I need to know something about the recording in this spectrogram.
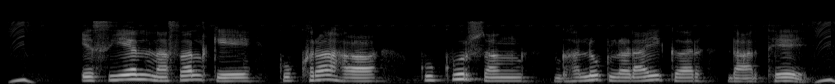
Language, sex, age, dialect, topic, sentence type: Chhattisgarhi, male, 36-40, Eastern, agriculture, statement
